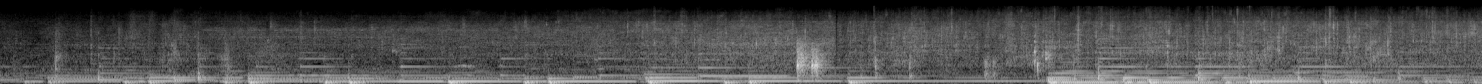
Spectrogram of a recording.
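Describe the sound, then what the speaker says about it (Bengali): Marinated chicken hits fried onions in a hot pan for chicken rezala, setting off a loud, continuous sizzle with repeated scraping stirs and clunks of the spoon throughout. "এবার ম্যারিনেট করে রাখা চিকেনটা আমি অ্যাড করে দিচ্ছি।"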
